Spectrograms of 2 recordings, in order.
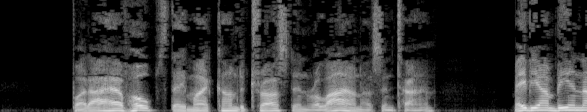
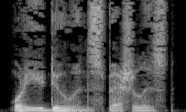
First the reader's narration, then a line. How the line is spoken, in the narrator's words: he demanded in a growling tone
